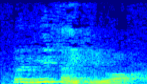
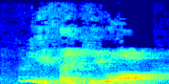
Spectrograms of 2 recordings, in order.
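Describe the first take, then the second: First: "Who do YOU think you are?", YOU lifted, softly said; softer question, YOU raised, then falling through "are"; stress on YOU. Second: "Who DO you think you are?", DO punched higher and louder; stress on DO. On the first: Showing the congregation another emphasis, soft stress on YOU. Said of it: "Or you can say". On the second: Showing the congregation one emphasis, indignant stress on "Who do". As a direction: challenge hard on "Who do", falling away through "you are". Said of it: "what's the emphasis? You can say it". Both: Shown as a demonstration.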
